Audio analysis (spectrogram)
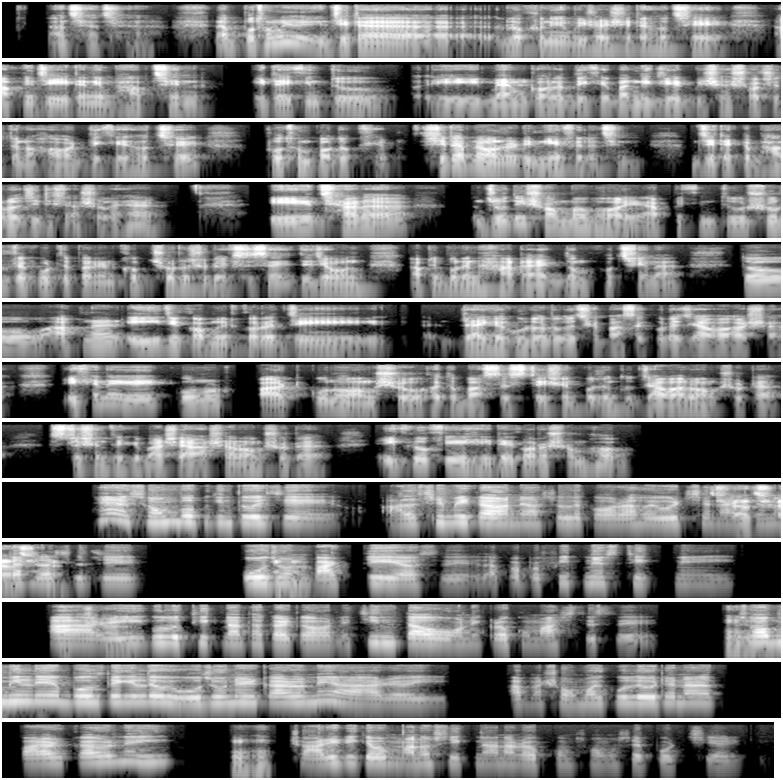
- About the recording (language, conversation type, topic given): Bengali, advice, কাজ ও সামাজিক জীবনের সঙ্গে ব্যায়াম সমন্বয় করতে কেন কষ্ট হচ্ছে?
- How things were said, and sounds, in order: tapping; in English: "commit"; "আচ্ছা" said as "চ্ছা"; "আচ্ছা" said as "চ্ছা"; in English: "fitness"; other noise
